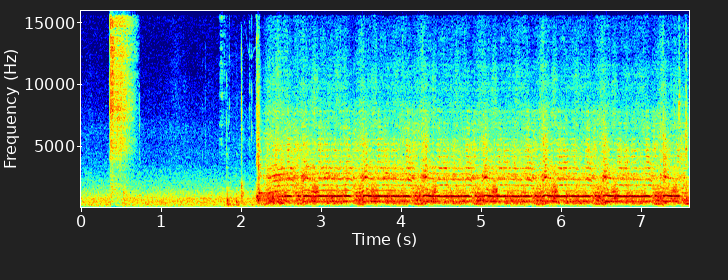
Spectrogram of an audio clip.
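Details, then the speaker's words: 1972 Pontiac LeMans barn find, sat about 20 years, cranking during compression test: starter turns it at an even beat, almost three per second, no light strokes; readings about 125–130 psi, compression healthy. "$130. Pretty good. Yep. I bet they're all pretty similar to that, bet."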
